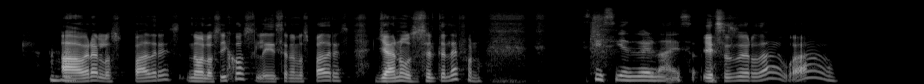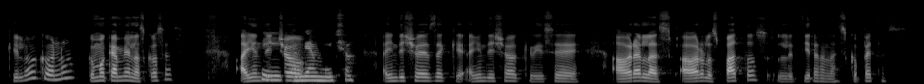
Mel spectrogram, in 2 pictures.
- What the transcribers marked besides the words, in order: chuckle
- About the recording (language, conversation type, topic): Spanish, podcast, ¿Cómo usas el celular en tu día a día?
